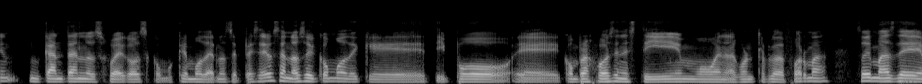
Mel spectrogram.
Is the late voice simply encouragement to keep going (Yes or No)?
Yes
